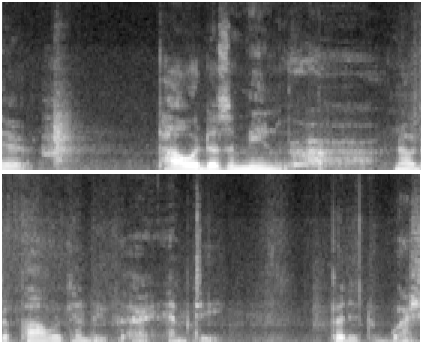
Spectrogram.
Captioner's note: roars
